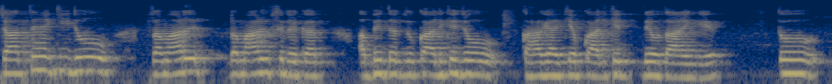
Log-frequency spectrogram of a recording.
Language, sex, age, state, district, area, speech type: Hindi, male, 18-30, Uttar Pradesh, Mirzapur, urban, spontaneous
